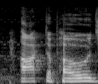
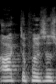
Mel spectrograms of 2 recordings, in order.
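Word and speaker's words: octopodes: Octopose is correct for the original Greek root. I did not know that kind of Thank you for the trivia. Excellent. I I thought octopuses was technically the correct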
